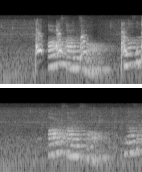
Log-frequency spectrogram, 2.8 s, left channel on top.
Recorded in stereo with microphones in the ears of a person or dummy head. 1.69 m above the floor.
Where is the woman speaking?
70° left (ahead or behind), 0.8 m.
